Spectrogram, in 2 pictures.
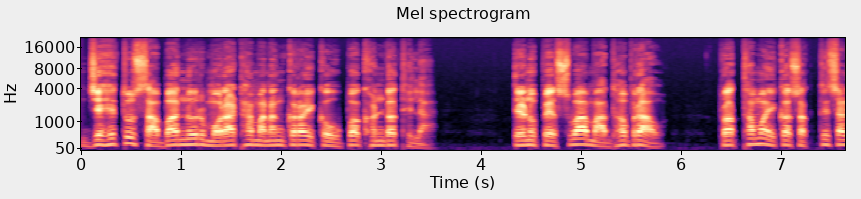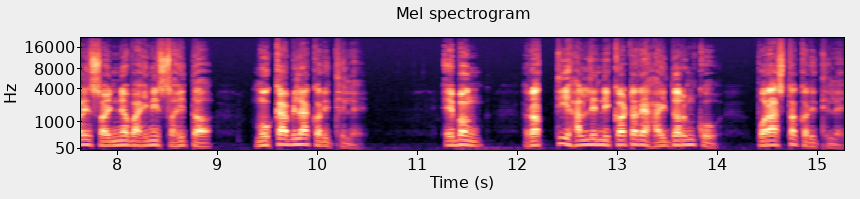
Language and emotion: Odia, neutral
